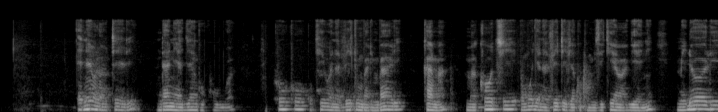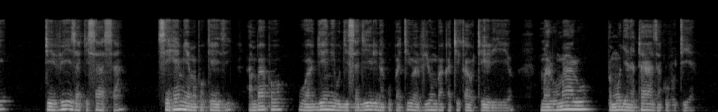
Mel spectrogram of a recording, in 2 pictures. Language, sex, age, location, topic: Swahili, male, 25-35, Dar es Salaam, finance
